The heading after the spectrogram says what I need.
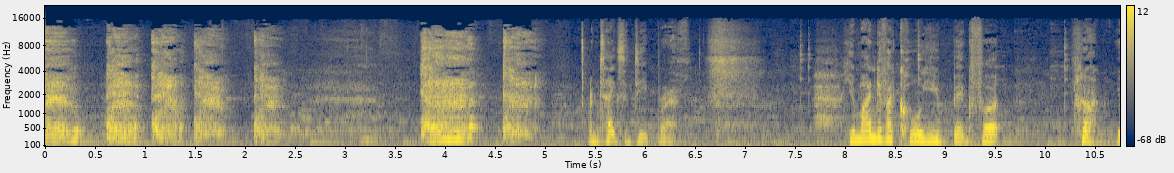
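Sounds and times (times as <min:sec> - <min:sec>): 
woman clearing her throat: 0:00.0 - 0:02.4, 0:03.7 - 0:05.0
speech: 0:00.2 - 0:00.6, 0:05.6 - 0:06.9, 0:08.0 - 0:09.7, 0:10.3 - 0:10.7.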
